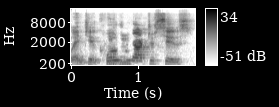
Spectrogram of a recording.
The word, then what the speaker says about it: Seuss: to quote from Dr Seuss it's actually pronounced soyce but that's a whole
